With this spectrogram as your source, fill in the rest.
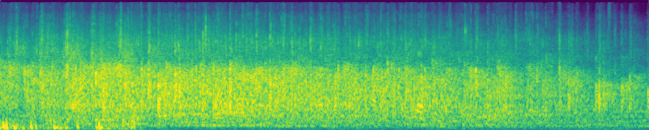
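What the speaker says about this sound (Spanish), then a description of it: "recibimos con un fuerte aplauso a Isabel" An audience at a Spanish-language technology career talk claps loudly and steadily. The applause is dense and sustained, then thins slightly toward the end.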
